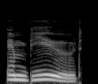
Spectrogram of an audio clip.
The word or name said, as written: imbued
